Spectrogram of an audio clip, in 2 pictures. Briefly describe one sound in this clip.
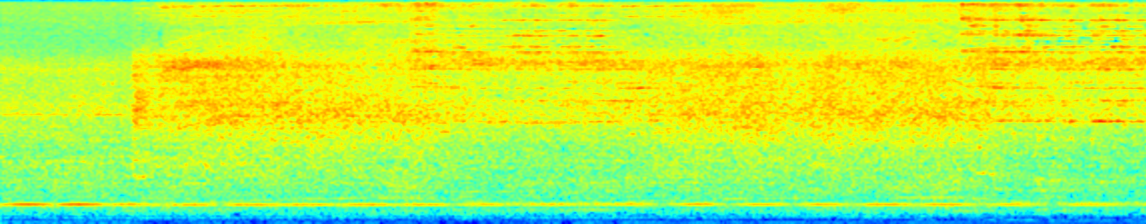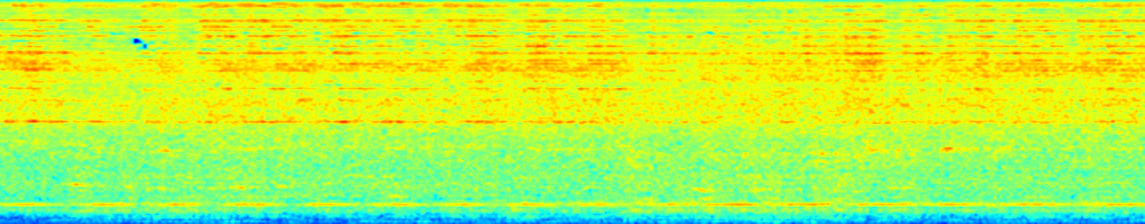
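An angle grinder motor whines steadily.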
